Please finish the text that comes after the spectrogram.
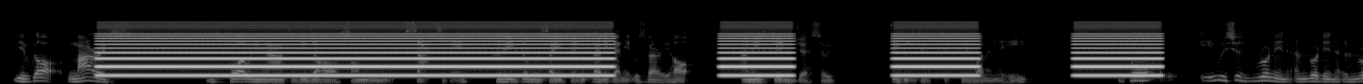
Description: Ship horn signal, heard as a ship's horn, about 420 Hz, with speech in English. 1 long, 3 short. At sea: a vessel under tow in fog.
